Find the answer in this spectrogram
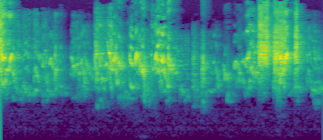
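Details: Pet budgerigars pour out a continuous stream of scratchy warbled chatter and squawks, louder toward the end.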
